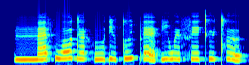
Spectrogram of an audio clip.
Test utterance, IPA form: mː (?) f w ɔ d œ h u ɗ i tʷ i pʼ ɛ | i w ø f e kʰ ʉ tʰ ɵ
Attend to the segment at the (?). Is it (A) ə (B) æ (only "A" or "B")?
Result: B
